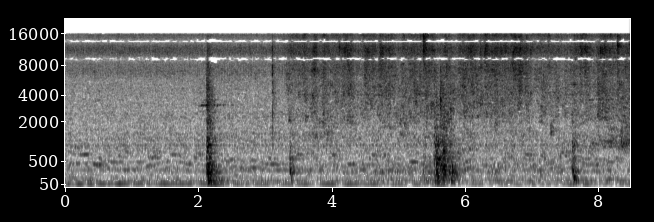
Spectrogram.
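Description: Moringa leaves and onions frying in an aluminium kadai, a steady sizzling hiss. It is broken by a few short sharp knocks, the loudest about two seconds in.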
